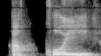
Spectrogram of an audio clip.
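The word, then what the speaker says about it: かっこいい: Kakoi, haite berarti dia dikasih tsu kecil di depan t. Gakko, kakoi, haite. Cara bacanya ya.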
